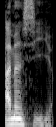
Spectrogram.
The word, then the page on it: amincir: francais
